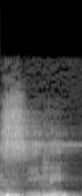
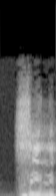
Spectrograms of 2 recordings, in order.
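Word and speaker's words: Sealy: and you know because s e a l y which is my name but s i l l y which means stupid and foolish they all they pronounce the same you know so they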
